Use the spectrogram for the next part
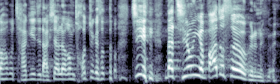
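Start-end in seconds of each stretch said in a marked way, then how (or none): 2.0-3.7 loud, high mock plea over a lost worm; pestering camper. Camper calling the host to fix his worm, mock whining. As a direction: whine for help, laughing through it.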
